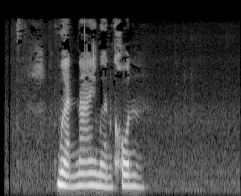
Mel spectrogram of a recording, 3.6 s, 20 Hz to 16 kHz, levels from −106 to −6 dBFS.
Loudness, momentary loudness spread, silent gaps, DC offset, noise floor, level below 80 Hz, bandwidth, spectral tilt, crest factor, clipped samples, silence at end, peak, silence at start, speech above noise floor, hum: -21 LUFS; 11 LU; none; under 0.1%; -58 dBFS; -70 dBFS; 11.5 kHz; -6 dB/octave; 20 dB; under 0.1%; 1.45 s; -4 dBFS; 0.6 s; 38 dB; none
